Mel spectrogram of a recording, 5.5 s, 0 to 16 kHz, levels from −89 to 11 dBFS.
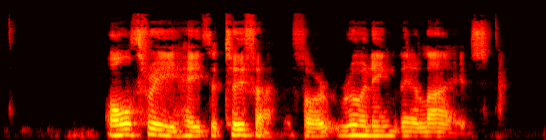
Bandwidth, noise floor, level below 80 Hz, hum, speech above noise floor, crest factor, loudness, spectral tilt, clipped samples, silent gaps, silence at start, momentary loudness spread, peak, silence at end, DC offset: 11.5 kHz; -69 dBFS; -60 dBFS; none; 49 dB; 20 dB; -20 LUFS; -5 dB/octave; under 0.1%; none; 1.05 s; 13 LU; 0 dBFS; 0.45 s; under 0.1%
